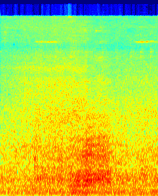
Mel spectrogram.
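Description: Heavy, jammed road traffic on a busy street in the Philippines: a dense, continuous rumble of engines close by that swells briefly as a vehicle moves past, with no voices.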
